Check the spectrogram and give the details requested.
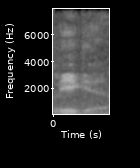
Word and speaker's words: Legette: I thought he said Legette. Oh yeah, that's how I tell everybody just to hold it. Make sure you say it with 2 E's.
